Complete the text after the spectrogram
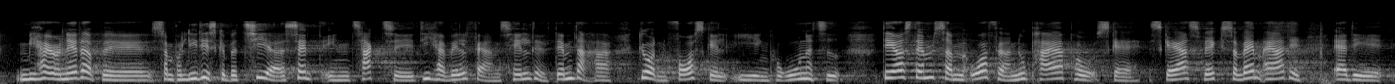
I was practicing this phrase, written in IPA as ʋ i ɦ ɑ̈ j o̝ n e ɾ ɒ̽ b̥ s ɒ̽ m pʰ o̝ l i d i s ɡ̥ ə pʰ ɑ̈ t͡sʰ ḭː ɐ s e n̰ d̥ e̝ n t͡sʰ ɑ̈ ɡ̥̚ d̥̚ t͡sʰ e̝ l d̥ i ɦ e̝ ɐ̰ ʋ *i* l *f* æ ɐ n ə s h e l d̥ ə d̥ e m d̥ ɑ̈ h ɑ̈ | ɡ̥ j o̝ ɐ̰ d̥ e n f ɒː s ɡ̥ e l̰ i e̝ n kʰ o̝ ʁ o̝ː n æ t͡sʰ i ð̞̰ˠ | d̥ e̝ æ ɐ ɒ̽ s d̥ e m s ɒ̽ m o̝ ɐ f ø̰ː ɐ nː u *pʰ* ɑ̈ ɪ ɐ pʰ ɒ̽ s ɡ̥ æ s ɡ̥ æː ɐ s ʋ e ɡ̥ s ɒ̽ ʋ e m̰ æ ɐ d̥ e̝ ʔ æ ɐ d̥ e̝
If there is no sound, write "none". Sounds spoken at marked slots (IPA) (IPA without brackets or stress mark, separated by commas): e, f, pʰ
